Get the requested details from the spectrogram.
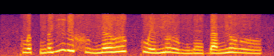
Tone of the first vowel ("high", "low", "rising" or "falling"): low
